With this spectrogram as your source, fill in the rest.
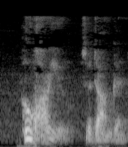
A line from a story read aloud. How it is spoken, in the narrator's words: she whispered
